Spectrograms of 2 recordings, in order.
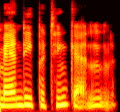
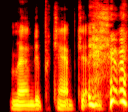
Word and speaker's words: Mandy Patinkin: for one another, and it's the name Mandy Patinkin, which is Mandy Pampkin. And Seth's mispronunciation of that.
